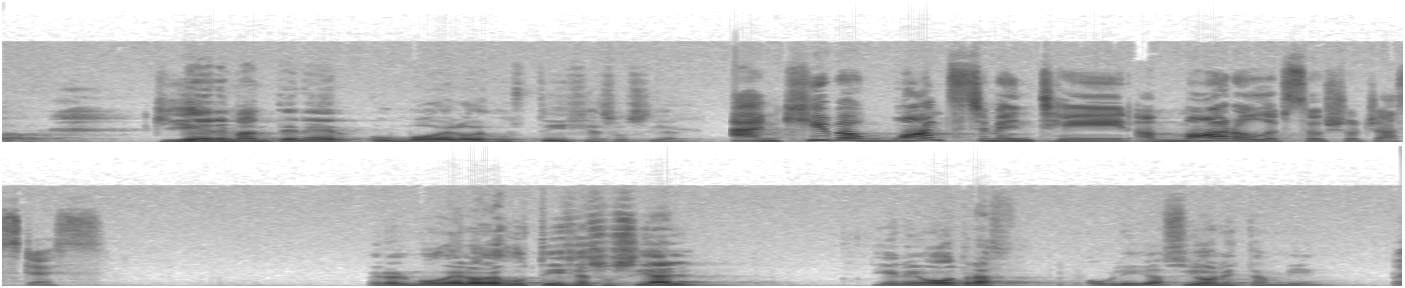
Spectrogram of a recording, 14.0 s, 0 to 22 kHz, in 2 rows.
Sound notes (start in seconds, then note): 7.5 speaking in Spanish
